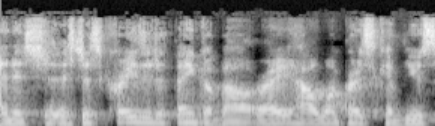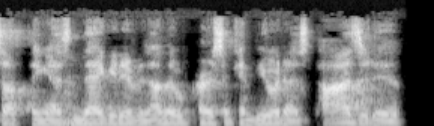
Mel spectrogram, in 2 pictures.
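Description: Very fast and somewhat breathy, a man speaks with fairly even intonation and very even loudness. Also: medium pitch for a man. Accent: American. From Northern Virginia, US. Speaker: podcast host. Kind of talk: casual interview.

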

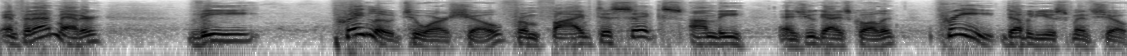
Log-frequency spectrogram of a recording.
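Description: A man with an American accent speaks at a fairly slow pace. His pitch swings very widely. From Michigan. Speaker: morning radio host. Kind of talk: radio interview. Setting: radio broadcast.

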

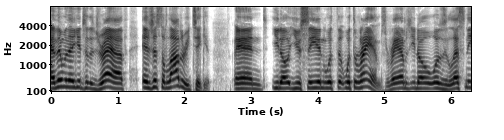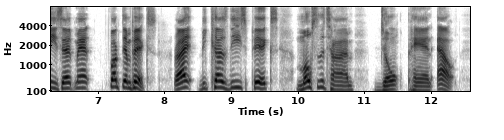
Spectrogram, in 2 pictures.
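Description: Raised and projected, a man's high-pitched voice has a bright, sharp tone and ordinary pitch variation, in a very clean recording with a silent background and a dry, close sound with no echo. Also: moderate pace. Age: 40s. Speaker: sports podcast host. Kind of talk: casual sports talk. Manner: animated.

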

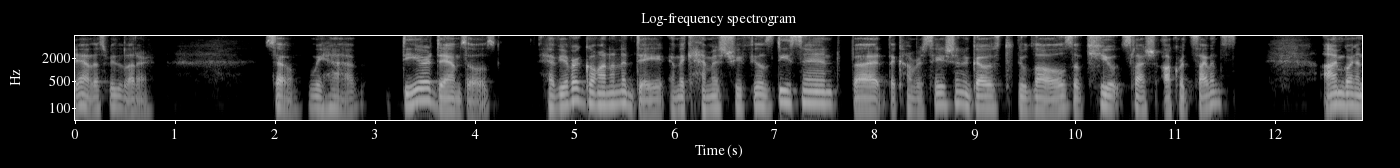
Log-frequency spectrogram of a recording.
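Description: A man speaks at a moderate pace and fairly low pitch, with ordinary pitch variation, against a quiet background. He has a plain, everyday voice. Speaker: podcast host. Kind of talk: casual chat.

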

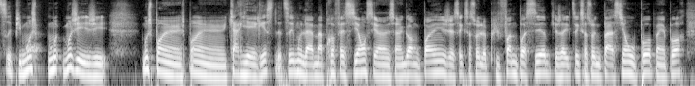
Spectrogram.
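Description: A man's medium-pitched voice in a Quebec accent at a moderate pace, in a very clean recording with a silent background. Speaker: podcast guest. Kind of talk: casual chat. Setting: studio.

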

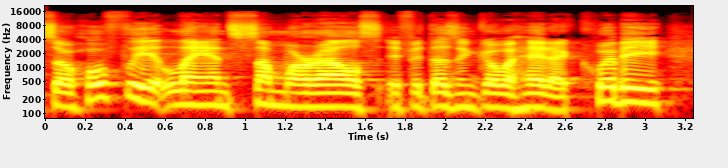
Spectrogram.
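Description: Talking at a very fast pace, a man speaks with an American accent. His pitch is fairly high, with ordinary pitch variation. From Florida, US. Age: 20s. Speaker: podcast host. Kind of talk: casual interview; scripted intro narration.

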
